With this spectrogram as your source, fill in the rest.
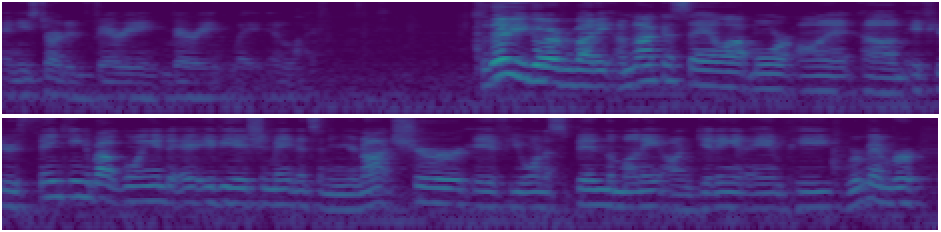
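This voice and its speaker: Rambling and correcting himself as he goes, a young man, an aircraft mechanic and channel host, chats to camera inside a workshop classroom lined with benches and tool cabinets. His voice is mid-range. A little hiss or hum is audible.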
